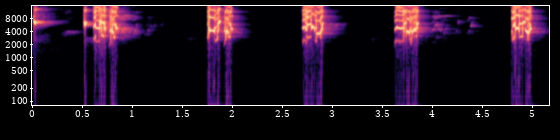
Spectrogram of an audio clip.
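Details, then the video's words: Lovebird voice from masteran training audio for lovebirds: a brief thin whistle, then a sequence of harsh chattering shrieks, several doubled or tripled, coming about once a second with short silent gaps. "Suara Burung LoveBird~for~ Masteran(biar gacor)"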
